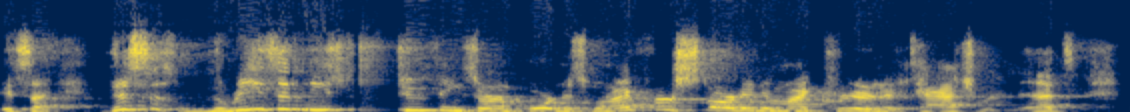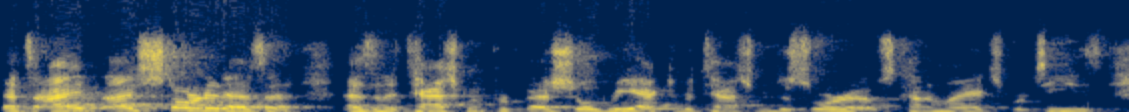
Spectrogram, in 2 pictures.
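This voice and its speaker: A man with a voice high in pitch rattles along at a very fast pace, his intonation lively, while noticeable background noise carries on. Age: 40s. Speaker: parenting and attachment trauma expert. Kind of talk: online conference presentation. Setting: virtual conference.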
